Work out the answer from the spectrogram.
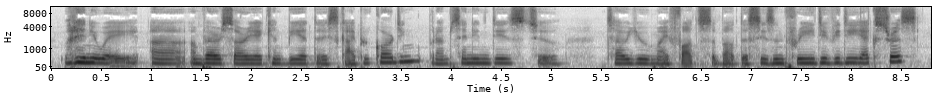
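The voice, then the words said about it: Sick, rough voice. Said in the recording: “sorry about my voice. I'm a little sick and it's 4 a.m.”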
